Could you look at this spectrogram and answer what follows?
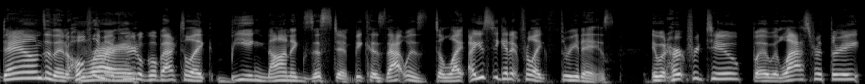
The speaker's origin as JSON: {"language": "English", "town": "Chicago", "region": "Illinois", "country": "United States", "said": "I'm like, you're from the suburbs. I've never seen you on the south side."}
